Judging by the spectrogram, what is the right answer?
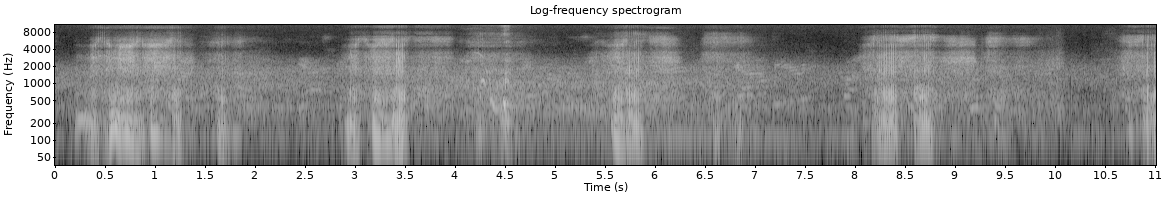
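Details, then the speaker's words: Snoring from a sleeping dog: soft, irregular snorting breaths at about 25 a minute over room noise. "She is really snoring. She over here getting it in her sleep, boy."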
